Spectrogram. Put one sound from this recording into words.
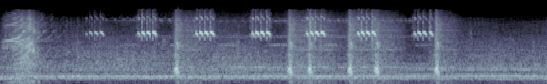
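A cartoon cricket chirps in quick repeated bursts.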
